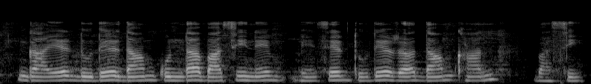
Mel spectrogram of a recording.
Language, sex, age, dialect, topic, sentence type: Magahi, female, 18-24, Northeastern/Surjapuri, agriculture, question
